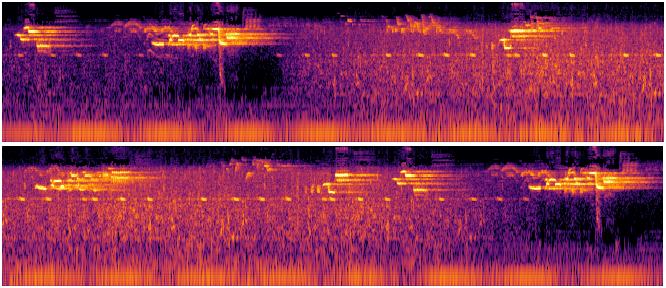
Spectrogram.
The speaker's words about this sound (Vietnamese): Một con họa mi nấp trong bụi rậm mọc sát bờ ao cất tiếng hát líu lo.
